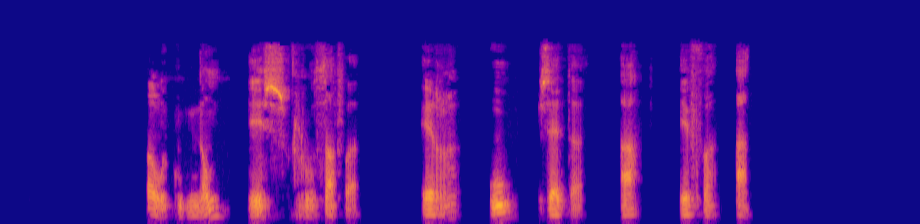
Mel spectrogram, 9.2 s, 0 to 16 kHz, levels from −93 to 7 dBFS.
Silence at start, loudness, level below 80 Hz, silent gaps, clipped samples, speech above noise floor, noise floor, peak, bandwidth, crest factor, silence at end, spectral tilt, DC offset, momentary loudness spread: 1.45 s; -22 LUFS; -70 dBFS; 2.32-2.48 s, 3.63-4.21 s, 4.62-4.90 s, 5.20-5.38 s, 5.89-6.19 s, 6.44-6.79 s, 7.22-7.36 s; under 0.1%; over 68 dB; under -90 dBFS; -6 dBFS; 8 kHz; 20 dB; 1.7 s; -4 dB/octave; under 0.1%; 18 LU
